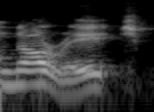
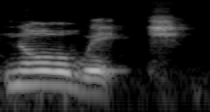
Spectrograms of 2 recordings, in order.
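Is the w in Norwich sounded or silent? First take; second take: silent; sounded. First: The w in the middle is silent. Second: The w in the middle is sounded. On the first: This is how the locals say the name. "we call Norwich" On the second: This is how visitors from abroad say the name. "you call it Norwich, which is actually the way it's spelled"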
